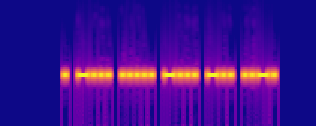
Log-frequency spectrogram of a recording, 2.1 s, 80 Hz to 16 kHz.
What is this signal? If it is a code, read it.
Morse code, heard as a keyed tone, about 53 wpm, 700 Hz. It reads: EB5BDF
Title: DXCC-100 Call Signs - 6 Characters - Repeated 3x - 50wpm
